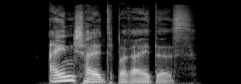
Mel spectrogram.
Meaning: strong/mixed nominative/accusative neuter singular of einschaltbereit
- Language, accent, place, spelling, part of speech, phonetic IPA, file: German, Germany, Berlin, einschaltbereites, adjective, [ˈaɪ̯nʃaltbəʁaɪ̯təs], De-einschaltbereites.ogg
